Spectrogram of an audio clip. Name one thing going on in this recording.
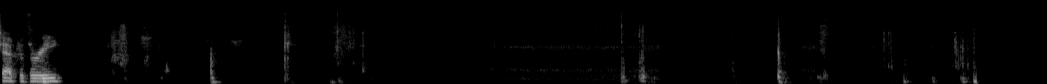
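A young man speaks calmly and haltingly over an online call.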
